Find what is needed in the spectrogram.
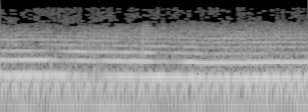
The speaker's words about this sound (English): Look at that car coming up here. Looks like a cop in it.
